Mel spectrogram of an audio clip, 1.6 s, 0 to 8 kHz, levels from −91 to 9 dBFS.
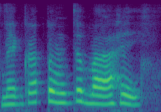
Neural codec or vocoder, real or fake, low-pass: codec, 16 kHz in and 24 kHz out, 0.8 kbps, FocalCodec, streaming, 65536 codes; fake; 7.2 kHz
